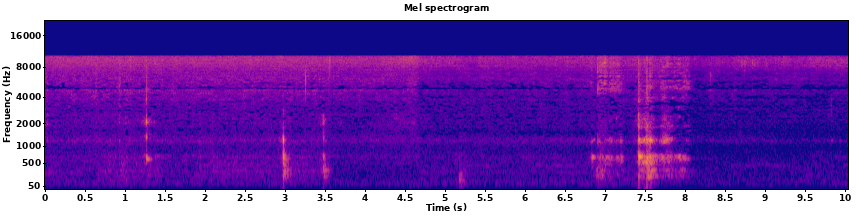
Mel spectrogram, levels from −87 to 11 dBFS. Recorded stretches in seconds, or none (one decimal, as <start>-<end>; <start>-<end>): none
